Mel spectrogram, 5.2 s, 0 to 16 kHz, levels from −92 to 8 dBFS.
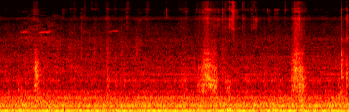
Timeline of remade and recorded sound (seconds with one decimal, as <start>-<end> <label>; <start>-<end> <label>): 0.0-5.2 recorded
